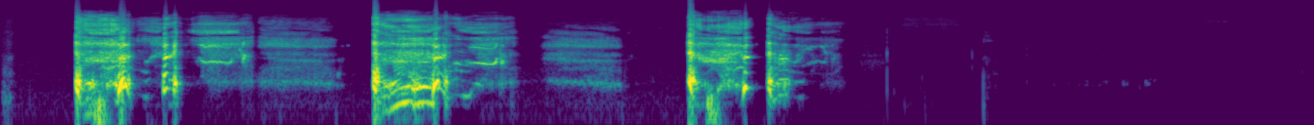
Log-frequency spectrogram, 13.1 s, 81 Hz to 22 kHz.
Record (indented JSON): {
  "three_cough_length": "13.1 s",
  "three_cough_amplitude": 32768,
  "three_cough_signal_mean_std_ratio": 0.32,
  "survey_phase": "beta (2021-08-13 to 2022-03-07)",
  "age": "18-44",
  "gender": "Female",
  "wearing_mask": "No",
  "symptom_new_continuous_cough": true,
  "symptom_runny_or_blocked_nose": true,
  "symptom_sore_throat": true,
  "symptom_fatigue": true,
  "symptom_fever_high_temperature": true,
  "symptom_headache": true,
  "symptom_other": true,
  "symptom_onset": "3 days",
  "smoker_status": "Never smoked",
  "respiratory_condition_asthma": false,
  "respiratory_condition_other": false,
  "recruitment_source": "Test and Trace",
  "submission_delay": "1 day",
  "covid_test_result": "Positive",
  "covid_test_method": "RT-qPCR",
  "covid_ct_value": 22.1,
  "covid_ct_gene": "ORF1ab gene"
}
